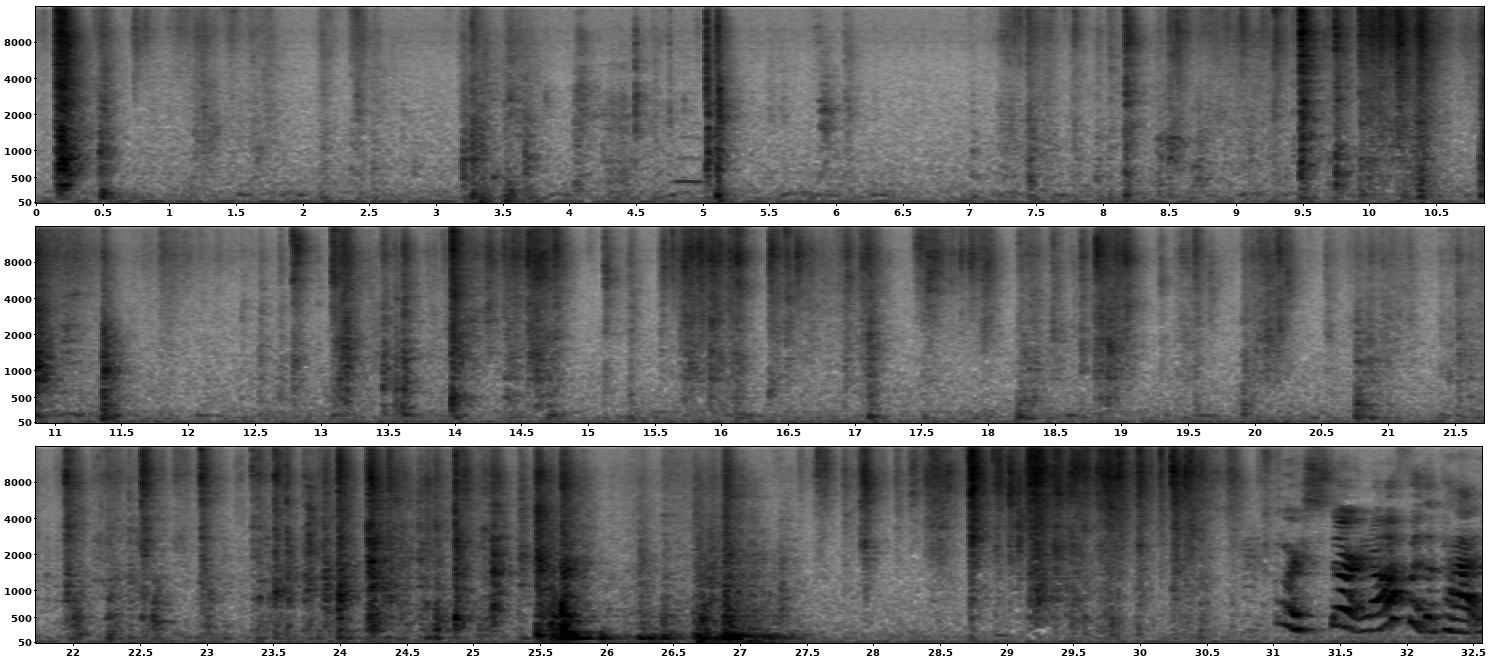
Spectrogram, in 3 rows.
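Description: Hands opening a cardboard hobby box of 2015-16 Fleer Showcase hockey cards and tearing into the packs: a sharp snap at the start, then rustling, crinkling and clicking of cardboard and pack wrappers that gets busier toward the end, with a few dull knocks near the end.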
